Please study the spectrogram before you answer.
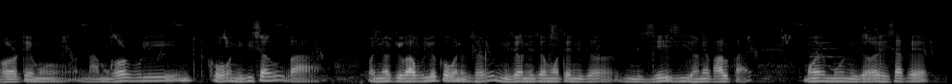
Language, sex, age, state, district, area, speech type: Assamese, male, 45-60, Assam, Dhemaji, urban, spontaneous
